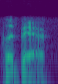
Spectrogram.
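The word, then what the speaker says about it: Kléber: excuse me, that's how it's said, Kleber, who was born in Strasbourg in 1753.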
